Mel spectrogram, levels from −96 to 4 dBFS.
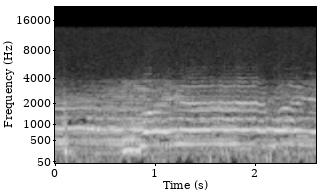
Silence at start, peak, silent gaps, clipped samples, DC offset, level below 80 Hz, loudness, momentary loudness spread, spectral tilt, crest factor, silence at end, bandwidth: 0 s; 0 dBFS; none; under 0.1%; under 0.1%; -42 dBFS; -14 LUFS; 3 LU; -6.5 dB/octave; 14 dB; 0 s; 5.8 kHz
